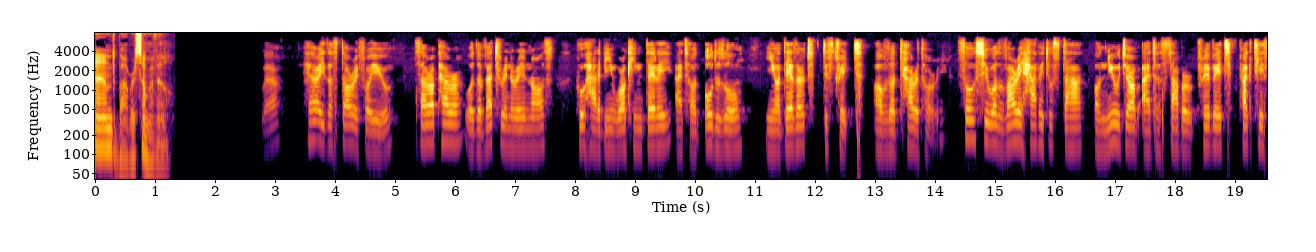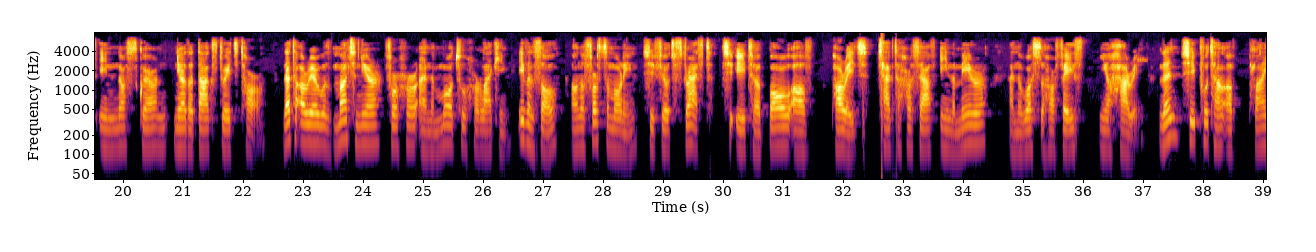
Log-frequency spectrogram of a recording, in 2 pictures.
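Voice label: henan, International Dialects of English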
